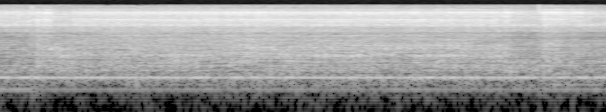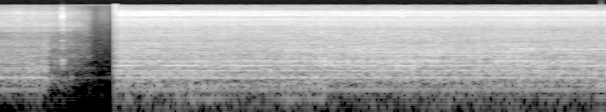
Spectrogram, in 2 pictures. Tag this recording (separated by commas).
Power tool, Drill, Tools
